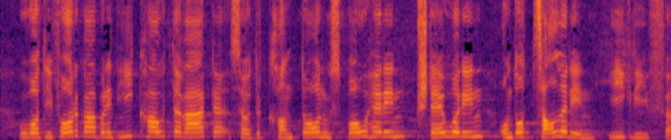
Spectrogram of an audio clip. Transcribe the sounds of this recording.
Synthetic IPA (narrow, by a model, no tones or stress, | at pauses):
uʋod̪ifoːɾɡɑːbənɪdiːkhɑwt̪əvæːrd̥əsœwd̪əkʰɑnt̪oːnusb̥ɔwɦɛɾɪnpʃtɛwəɾɪnʔʊndot͡sɑləɾɪniːɡ̥ɾiːfə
